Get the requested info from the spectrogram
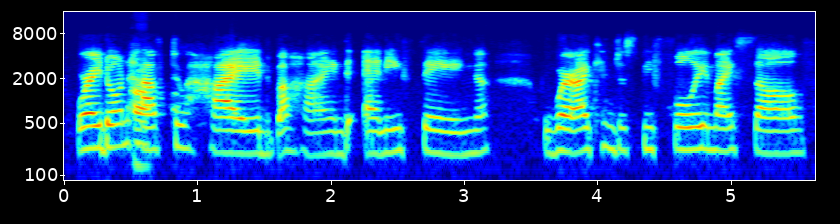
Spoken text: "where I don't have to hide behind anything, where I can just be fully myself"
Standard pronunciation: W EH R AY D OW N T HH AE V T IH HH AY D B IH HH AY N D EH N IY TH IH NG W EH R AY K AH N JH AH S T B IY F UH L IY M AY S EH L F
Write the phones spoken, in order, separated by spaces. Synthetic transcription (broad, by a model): W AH R AY D OW N T HH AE F T IH HH AY D B IH HH AY N D EH N IY TH IH NG W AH R AY K AH N JH AH S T B IY F UH L IY M AY S EH L F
